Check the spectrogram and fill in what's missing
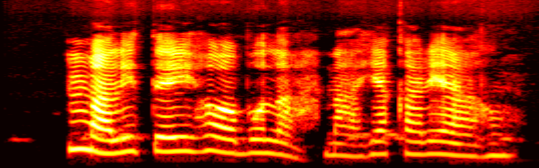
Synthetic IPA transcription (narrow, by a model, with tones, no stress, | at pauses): m̩˦ma˨li˦te˦i˦ɦɔ˦ɔ˦˨bʊ˦la˨na˨a˨ɦja˦ka˦ɾɪ˦a˦ɦʊ˦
